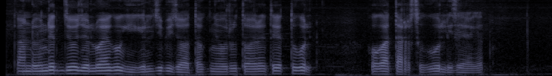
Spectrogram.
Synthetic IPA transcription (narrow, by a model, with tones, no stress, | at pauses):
kando˨inde˦t̚d͡ʒo˦d͡ʒo˨lwa˦jko˦ki˨ɡe˨˦lt͡ʃi˦pi˨t͡ʃɔ˨tɔ˦kɲoɾu˦tɔɾe˦te˦tːʊ˦kʊ˦lko˦kataɾsuku˦li˨t͡ʃe˨kɛt̚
